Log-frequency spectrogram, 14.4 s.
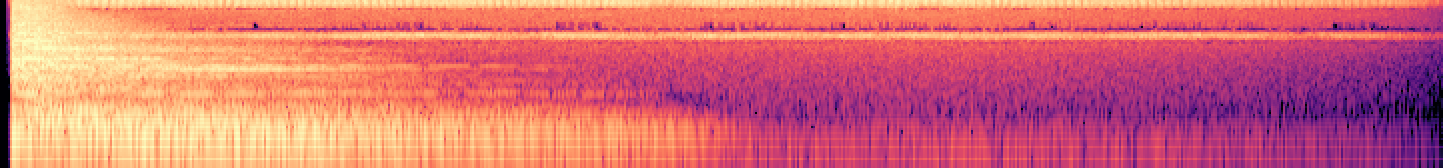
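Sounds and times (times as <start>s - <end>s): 
wild sound of an out-of-tune upright piano: 0.1s - 7.1s.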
